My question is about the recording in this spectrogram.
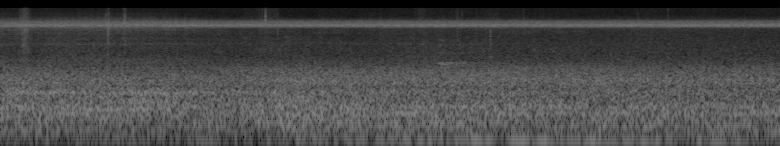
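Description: Steady outdoor ambience: a constant high-pitched insect drone over an even hiss and a low rumble that grows a little louder past the middle.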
